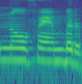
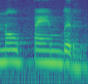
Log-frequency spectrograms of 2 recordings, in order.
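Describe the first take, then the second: First: The middle consonant is a v sound. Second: The middle consonant is a p sound. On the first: The speaker calls it right. "yang betul pakai V bukan P" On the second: The speaker calls it wrong. "bukan P"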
